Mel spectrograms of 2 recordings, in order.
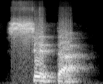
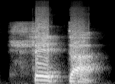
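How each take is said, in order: First: It starts with an s sound, Latin American style. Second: It starts with a th sound, Spanish style.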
